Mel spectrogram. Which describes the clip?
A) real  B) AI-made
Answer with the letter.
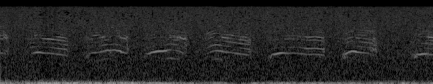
A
